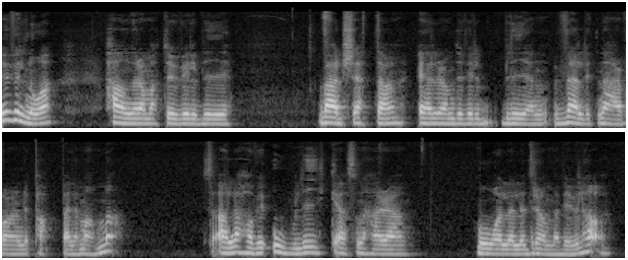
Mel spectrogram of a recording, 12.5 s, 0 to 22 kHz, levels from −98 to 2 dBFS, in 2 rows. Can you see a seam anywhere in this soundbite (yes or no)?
no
